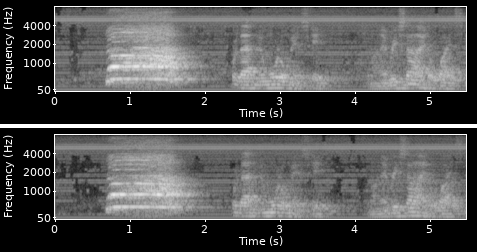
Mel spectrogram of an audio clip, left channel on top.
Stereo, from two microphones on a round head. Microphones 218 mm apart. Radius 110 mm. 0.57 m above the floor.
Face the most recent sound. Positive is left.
turn(degrees=60)  # may be behind; listen again after turning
